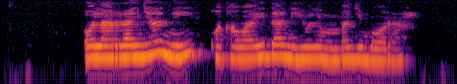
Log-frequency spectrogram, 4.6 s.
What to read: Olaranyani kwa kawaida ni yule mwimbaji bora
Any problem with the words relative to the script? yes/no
no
